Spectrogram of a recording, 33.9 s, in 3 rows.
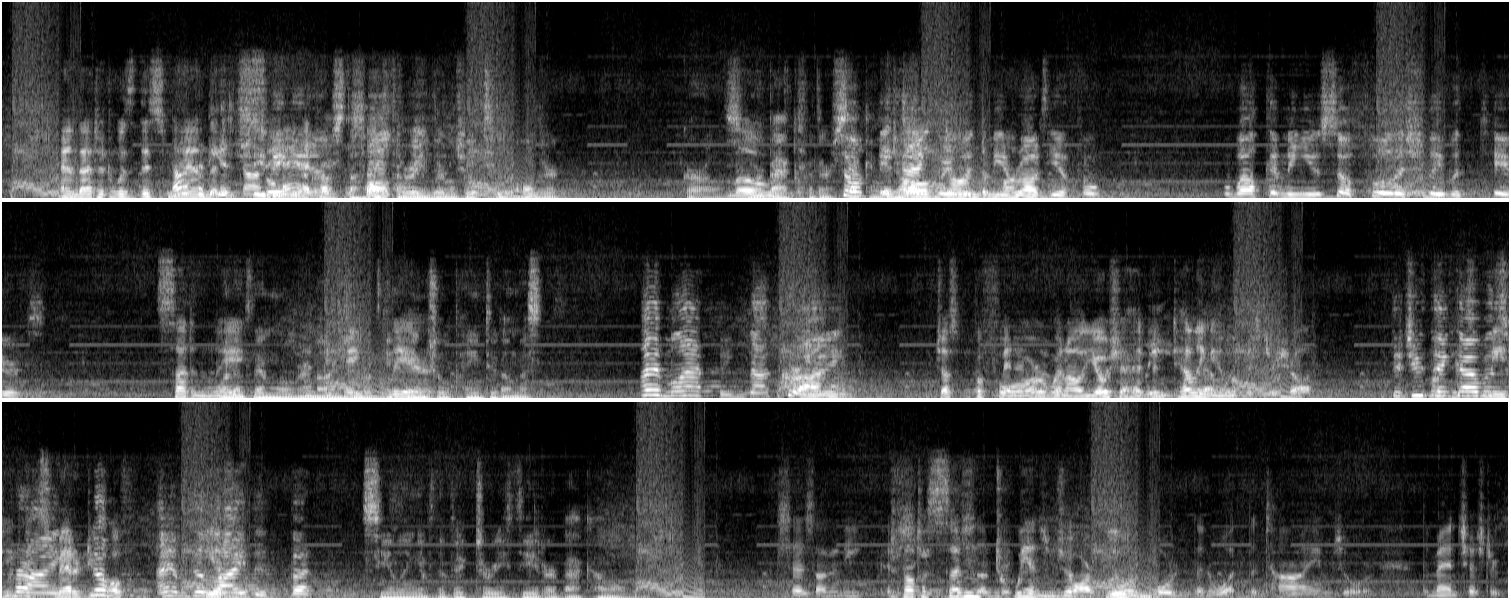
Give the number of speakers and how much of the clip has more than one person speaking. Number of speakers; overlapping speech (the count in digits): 4, about 38%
